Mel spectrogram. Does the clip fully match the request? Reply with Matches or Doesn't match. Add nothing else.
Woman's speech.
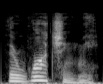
Doesn't match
